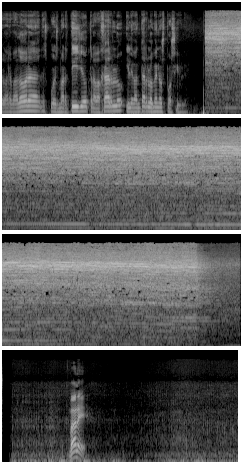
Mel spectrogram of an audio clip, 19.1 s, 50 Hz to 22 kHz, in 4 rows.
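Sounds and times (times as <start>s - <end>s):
angle grinder cutting sheet metal: 4.0s - 14.4s.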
